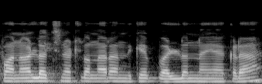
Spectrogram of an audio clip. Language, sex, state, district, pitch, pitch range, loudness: Telugu, male, Andhra Pradesh, Sri Satya Sai, 145 Hz, 140-150 Hz, -16 LUFS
